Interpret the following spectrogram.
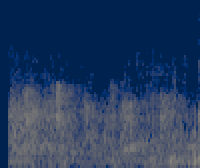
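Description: Faint audience applause and crowd noise, thinning out after the first second, with one sharp click about one and a half seconds in.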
